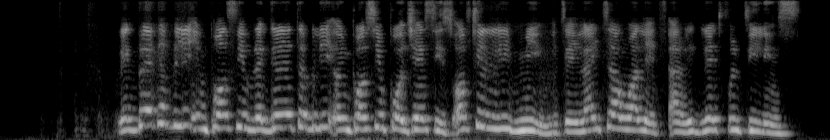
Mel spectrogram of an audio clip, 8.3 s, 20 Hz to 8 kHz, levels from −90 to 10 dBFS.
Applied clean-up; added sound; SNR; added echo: neural mask model DeepFilterNet 3.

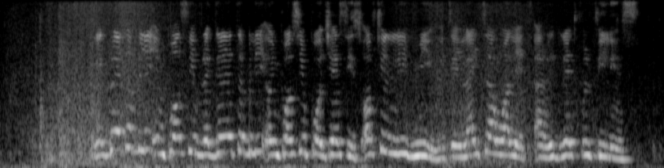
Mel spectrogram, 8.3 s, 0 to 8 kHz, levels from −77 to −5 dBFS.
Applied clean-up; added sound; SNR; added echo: none; Waves, surf; 16 dB; reverberation time 0.3 s.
